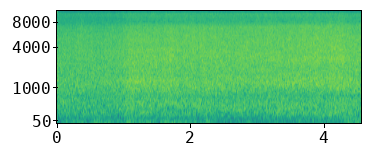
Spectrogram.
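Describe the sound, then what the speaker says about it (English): Two storm-swollen streams flowing together after Storm Erin, a dense, steady broadband rush of water close by, loud and unbroken with a slight wind-like hiss throughout. "Oh, there's two streams. This is where stream meets"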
